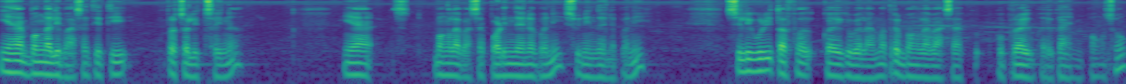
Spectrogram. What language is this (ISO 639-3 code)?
nep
